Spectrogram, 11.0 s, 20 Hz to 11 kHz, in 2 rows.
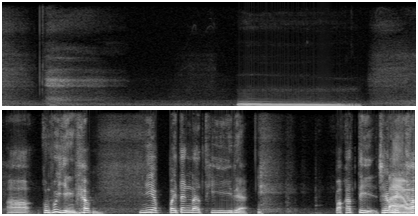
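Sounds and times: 
person imitating heavy breathing on a phone line: 3.1 - 5.2
speech: 3.2 - 3.4, 5.6 - 9.2, 10.0 - 11.0.

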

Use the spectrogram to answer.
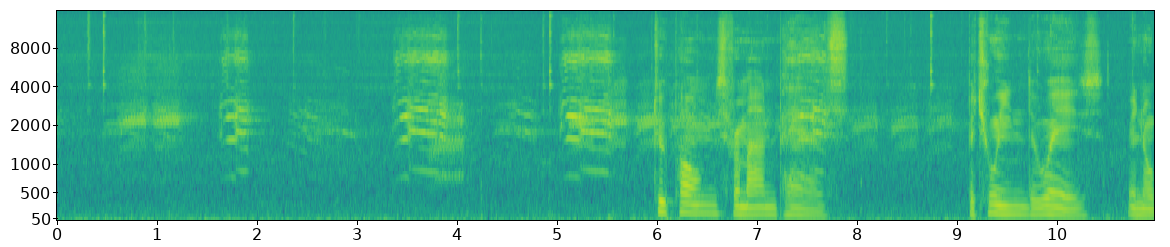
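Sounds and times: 
family of Clark's nutcrackers Nucifraga columbiana counter-singing rasping calls: 0.0 - 9.5
speech: 6.0 - 7.9, 9.1 - 10.9.

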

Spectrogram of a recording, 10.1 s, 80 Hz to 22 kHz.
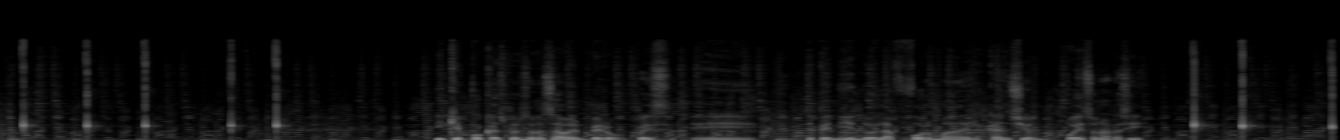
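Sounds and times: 
sharp bright clicks tapping a son clave pattern: 1.9 - 2.3, 9.0 - 10.0
speech: 3.3 - 8.9.

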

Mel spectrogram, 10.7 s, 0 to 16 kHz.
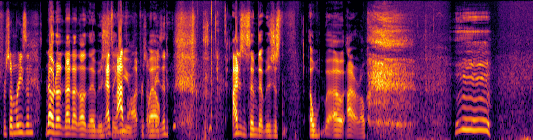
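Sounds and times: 
speech: 0.0 - 8.0, 9.1 - 9.9
person yawning: 9.1 - 9.9.

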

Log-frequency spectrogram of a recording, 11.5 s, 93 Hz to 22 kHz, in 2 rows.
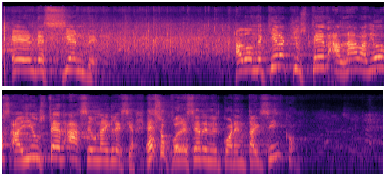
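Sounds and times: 
audience applauding loudly: 0.0 - 5.9
speech: 0.2 - 1.6, 3.5 - 10.2.

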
